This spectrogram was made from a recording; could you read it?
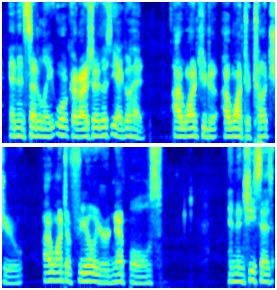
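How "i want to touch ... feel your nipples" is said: flat, halting, modulator-like delivery, much slower. Voicing the caller in the game scene, speak flat and level with broken-up speech. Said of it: "[name]. / it sounds like one of those voice modulators because he's trying not to pitch up or down. / He's trying to just sort of stay level and then break up his speech pattern, / It gets more sinist".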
